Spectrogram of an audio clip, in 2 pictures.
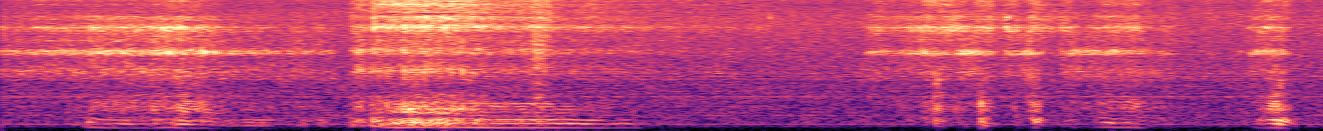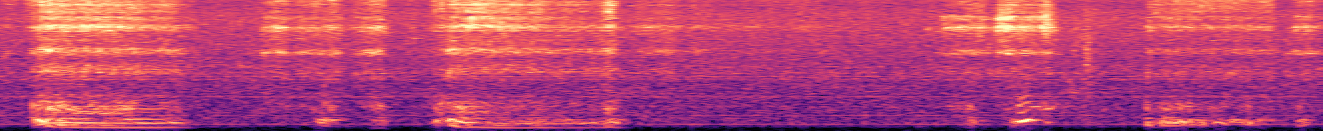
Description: The dog snoring and dreaming a bit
